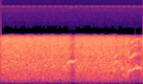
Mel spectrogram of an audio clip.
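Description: Steady rushing water, with a few short high-pitched voice sounds over it about a second in and near the end.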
